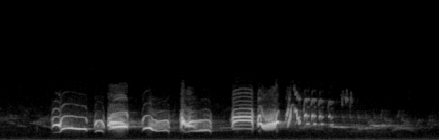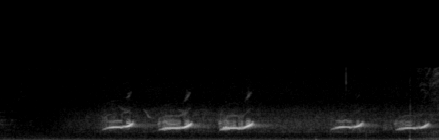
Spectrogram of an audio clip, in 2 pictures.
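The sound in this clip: Common blackbird singing, from an archive recording of birdsong: a burst of rich, rapid warbling and fluting notes, a short pause, then a few clear whistled phrases in steady succession, heard alone.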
